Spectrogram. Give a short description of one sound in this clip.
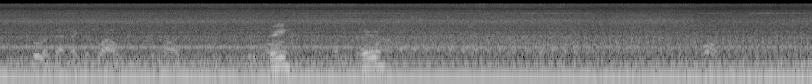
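An engine idles with a steady low hum.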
